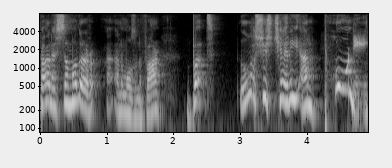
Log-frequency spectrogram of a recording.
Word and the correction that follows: peony: It's peony. You pronounce it peony.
